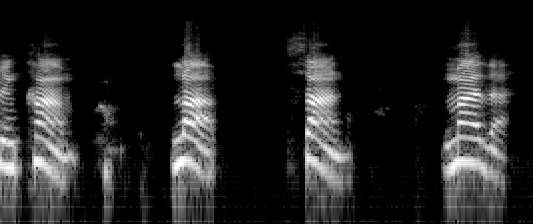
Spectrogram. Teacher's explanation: next we have the central vowel sound ah as you have income love Sun mother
